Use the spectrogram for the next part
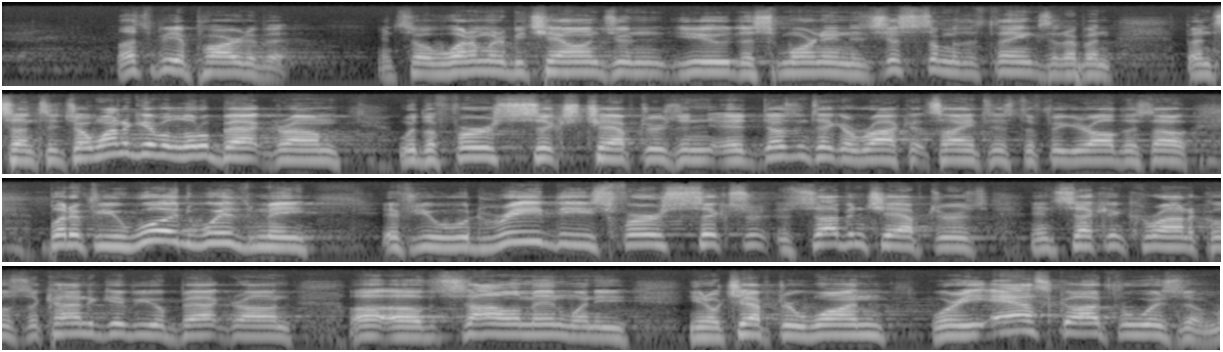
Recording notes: Sunday Service Recording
